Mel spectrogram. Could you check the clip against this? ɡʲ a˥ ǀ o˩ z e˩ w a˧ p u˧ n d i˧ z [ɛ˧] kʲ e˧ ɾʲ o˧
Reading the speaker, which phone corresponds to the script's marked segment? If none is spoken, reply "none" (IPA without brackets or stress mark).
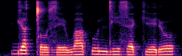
ɛ˧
